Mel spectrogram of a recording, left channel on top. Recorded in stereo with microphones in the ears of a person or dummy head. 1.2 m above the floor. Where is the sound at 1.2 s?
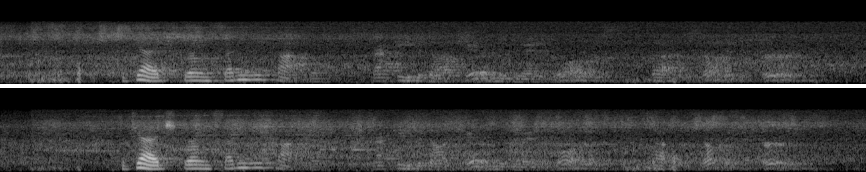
70° right (ahead or behind), 0.6 m; by 3.8 s 5° left (ahead or behind), 3 m.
